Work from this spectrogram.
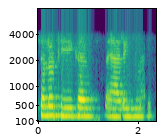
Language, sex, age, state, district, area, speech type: Hindi, female, 18-30, Uttar Pradesh, Prayagraj, rural, conversation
